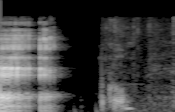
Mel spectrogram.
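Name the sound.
burp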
